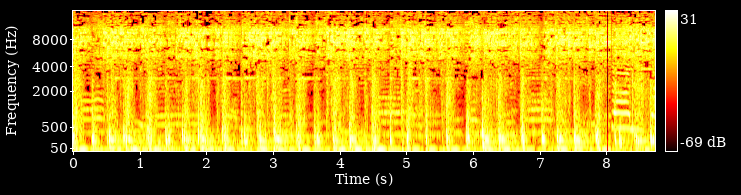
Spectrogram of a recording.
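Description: Women's devotional kirtan sung in chorus, kept in time by a dholak drum beating about three strokes a second, with hand claps and jingling tambourine.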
